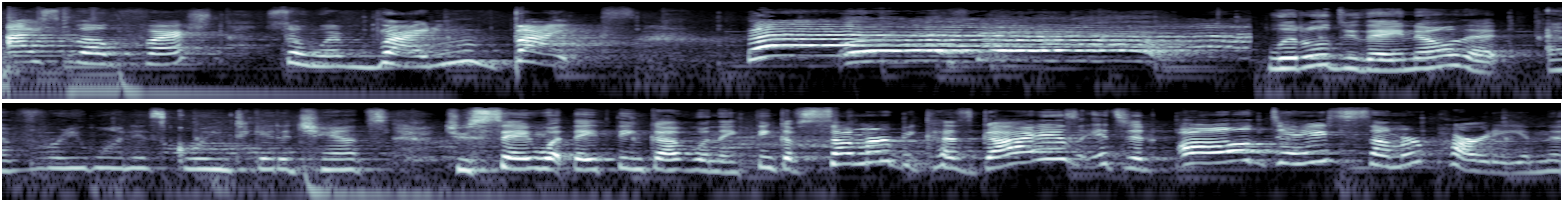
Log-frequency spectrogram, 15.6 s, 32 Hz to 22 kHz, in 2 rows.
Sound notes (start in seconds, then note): 3.7 kids screaming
